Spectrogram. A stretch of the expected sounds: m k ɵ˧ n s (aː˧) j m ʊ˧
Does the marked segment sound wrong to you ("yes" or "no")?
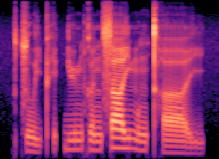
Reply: yes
